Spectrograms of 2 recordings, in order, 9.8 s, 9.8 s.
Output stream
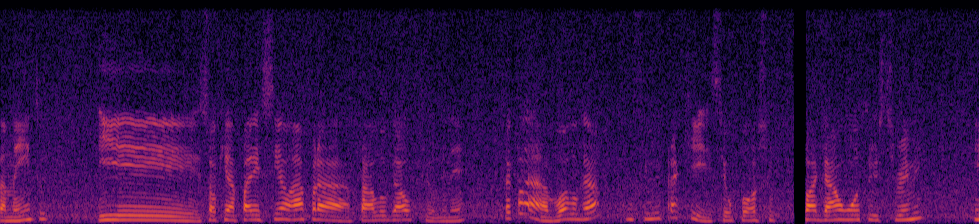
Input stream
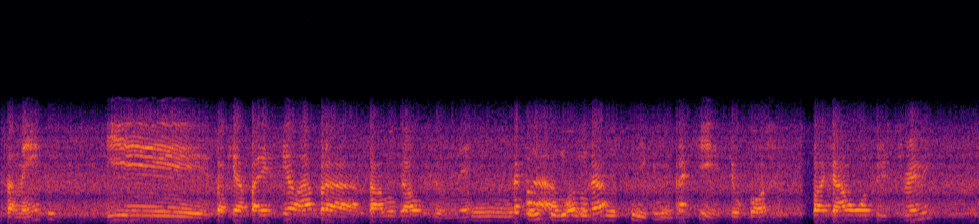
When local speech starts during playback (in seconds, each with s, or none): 4.7 s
